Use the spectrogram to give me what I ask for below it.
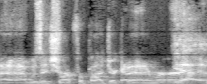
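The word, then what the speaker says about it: Padraig: got this one because there's a famous golfer named Podrick Harrington so it's Padre all right isn't and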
